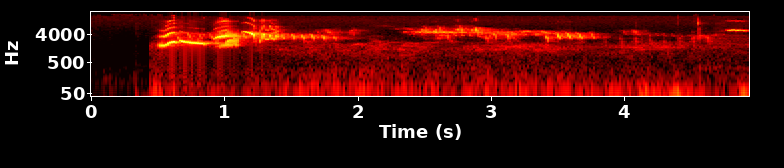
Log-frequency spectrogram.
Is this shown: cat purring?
no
